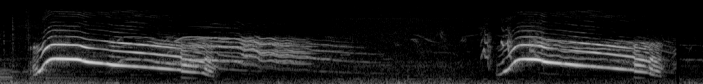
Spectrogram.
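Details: Jackal howl, one of the most recognisable sounds heard at night in South Africa, played as a quiz sound. Two long wailing howls leap up sharply, then slide slowly downward for about two seconds each, separated by a short silence.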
